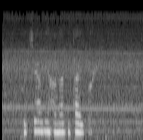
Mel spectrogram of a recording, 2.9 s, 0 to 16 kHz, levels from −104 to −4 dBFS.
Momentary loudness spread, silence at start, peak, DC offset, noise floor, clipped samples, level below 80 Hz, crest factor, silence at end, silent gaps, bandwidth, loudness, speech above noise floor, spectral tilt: 21 LU; 0.05 s; -12 dBFS; under 0.1%; -48 dBFS; under 0.1%; -66 dBFS; 18 dB; 0.05 s; none; 6.8 kHz; -28 LUFS; 22 dB; -7.5 dB/octave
